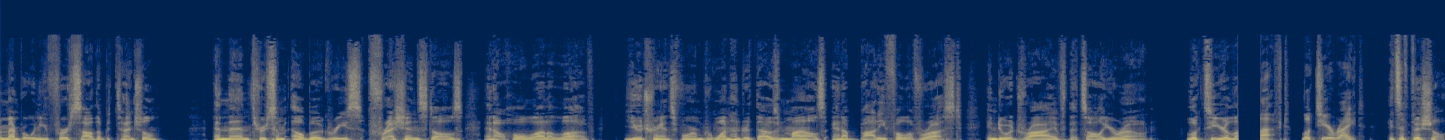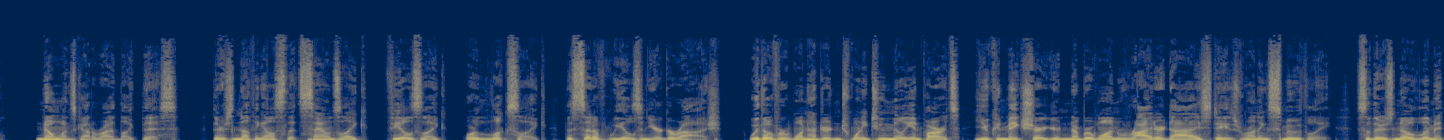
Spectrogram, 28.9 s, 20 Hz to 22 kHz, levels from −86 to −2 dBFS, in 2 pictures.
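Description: At 12.37 s, just after "to your", the speech cuts out in a playback stall lasting 230 ms, until 12.60 s. The likely cause is the player running dry of buffered data or its output thread being blocked, leaving silence before the audio resumes where it stopped.

From 12.60 s to 14.14 s there is catch-up at higher speed: the player works through its backlog by resampling at 1.15 times normal rate. Speech sounds hurried and raised by about two semitones, then settles back to normal pitch and pace.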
